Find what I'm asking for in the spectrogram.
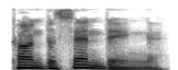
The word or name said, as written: condescending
